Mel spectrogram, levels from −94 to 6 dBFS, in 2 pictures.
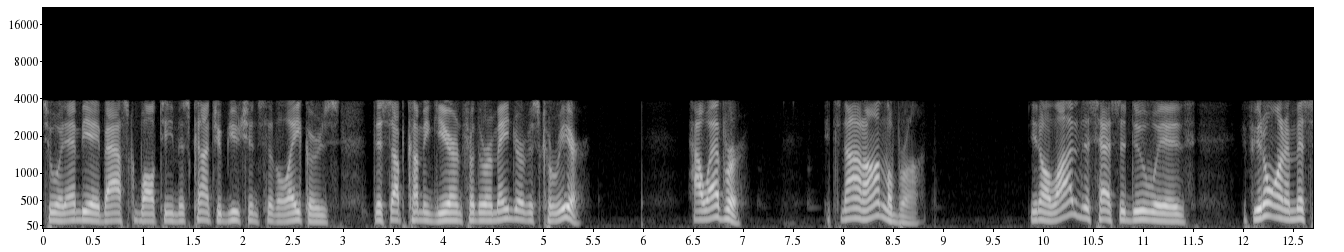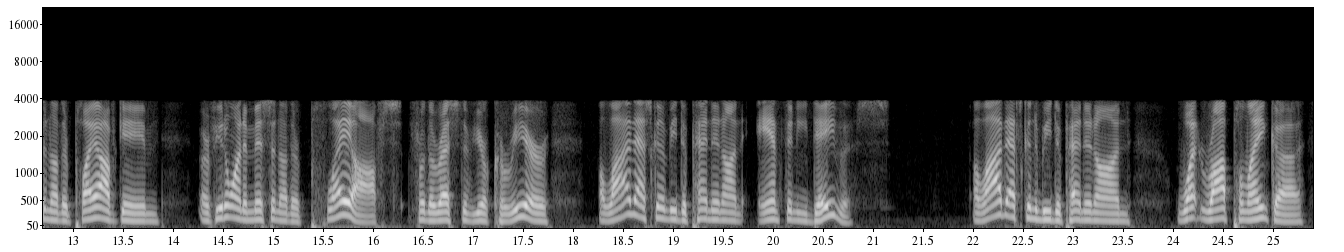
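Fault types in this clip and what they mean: No faults can be heard in the clip. The speech has come through G.711 telephone coding, which shows as a narrow telephone band with nothing above about 3.8 kHz.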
